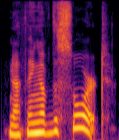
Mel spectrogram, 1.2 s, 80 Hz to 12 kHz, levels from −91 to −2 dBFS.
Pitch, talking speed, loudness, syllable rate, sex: 220 Hz, 200 wpm, -15 LUFS, 5.2 syllables/s, female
